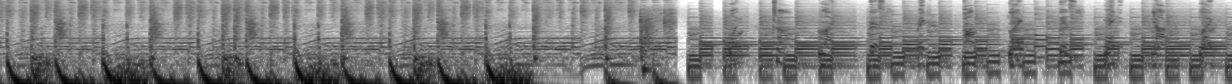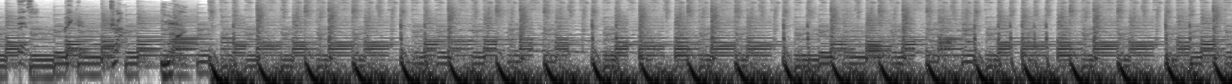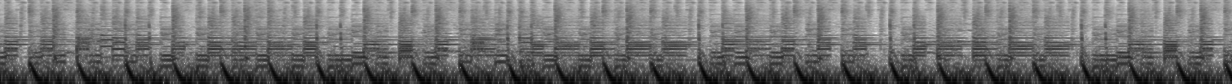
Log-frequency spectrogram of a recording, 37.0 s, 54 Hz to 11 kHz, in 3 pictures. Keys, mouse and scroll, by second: 0.1 middle click, 0.5 middle click, 3.6 middle click, 3.8-5.1 scroll, 5.1-7.1 scroll, 7.7 click, 9.3-9.7 scroll, 12.1 click, 14.6 click, 17.2 click, 18.5 click, 19.9-22.9 typing, 20.9 click, 21.2 click, 22.1 click, 22.5 click, 22.8 click, 23.0 click, 26.3 click, 26.6 middle click, 28.2 click, 29.2 middle click, 29.3 middle click, 29.4 middle click, 32.4 click, 33.4 click, 36.6 click.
